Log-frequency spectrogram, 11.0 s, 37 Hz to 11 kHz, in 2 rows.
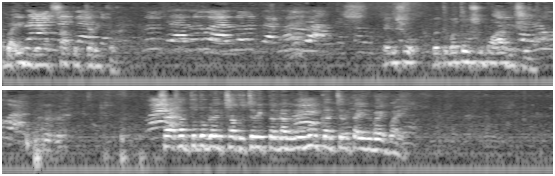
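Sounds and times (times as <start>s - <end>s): children calling and chattering: 0.0s - 11.0s
man speaking: 3.8s - 5.4s, 7.1s - 9.7s.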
